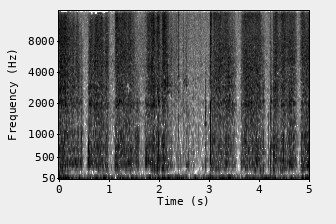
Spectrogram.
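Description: A tall, hollow, red printed metal Baileys gift tin is held close while fingers tap and scratch along its side and rim. Quiet, bright, hissy scratching runs throughout, broken by brief dips and a few soft taps that ring faintly.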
